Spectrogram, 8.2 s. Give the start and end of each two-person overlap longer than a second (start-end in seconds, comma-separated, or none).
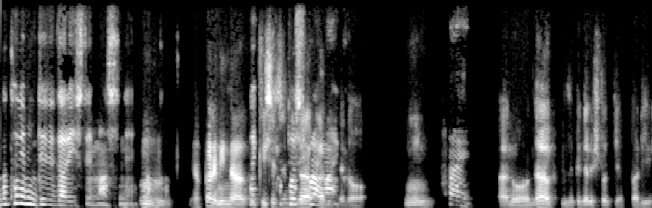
3.1-4.5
